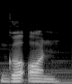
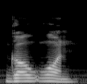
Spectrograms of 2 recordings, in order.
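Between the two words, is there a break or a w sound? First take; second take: break; w sound. First: The two words are separated without a glide. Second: A w-like glide joins the two words.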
